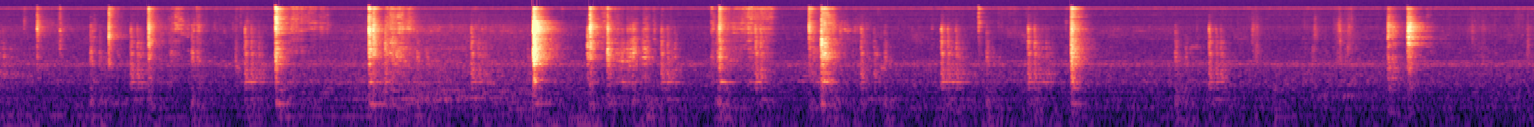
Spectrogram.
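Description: Metal spoon clinking and scraping against a stainless steel frying pan while stirring coconut milk: a run of irregular taps, each with a short metallic ring, the loudest about five seconds in.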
